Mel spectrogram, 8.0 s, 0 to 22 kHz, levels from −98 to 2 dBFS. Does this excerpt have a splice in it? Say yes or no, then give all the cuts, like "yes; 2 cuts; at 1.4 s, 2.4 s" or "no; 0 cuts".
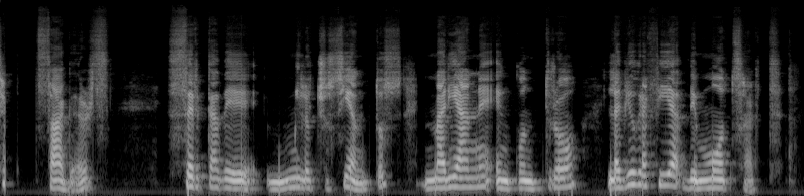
yes; 1 cut; at 4.2 s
